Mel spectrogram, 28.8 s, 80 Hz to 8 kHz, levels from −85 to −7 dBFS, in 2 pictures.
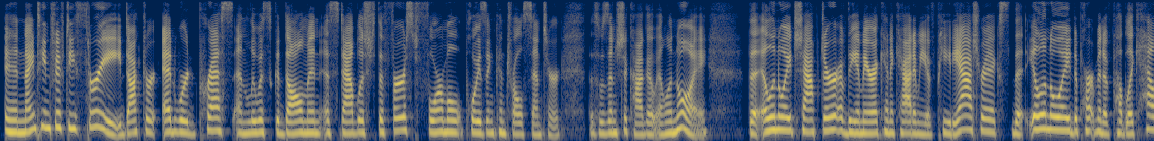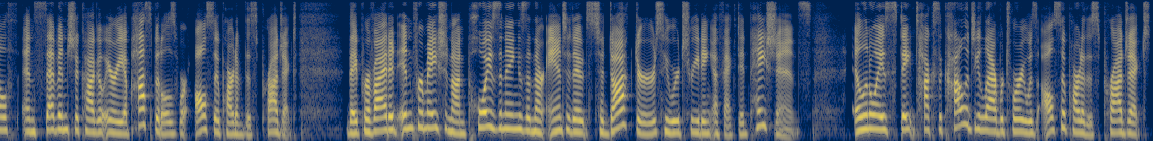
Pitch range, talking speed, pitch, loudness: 195-240 Hz, 150 wpm, 210 Hz, -21 LUFS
